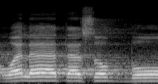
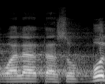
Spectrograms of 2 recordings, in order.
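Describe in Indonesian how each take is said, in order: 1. Vokal akhirnya panjang dan ditahan pada tempat berhenti. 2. Vokal akhirnya pendek dan langsung menyambung ke kata berikutnya. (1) "waqfan dan dibaca wala tasubbu sabitah wawnya" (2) "waslan pada ketika bersam bersambung itu bacanya"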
